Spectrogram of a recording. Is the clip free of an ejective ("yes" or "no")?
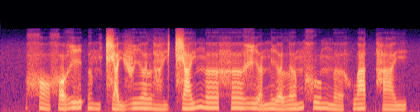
yes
